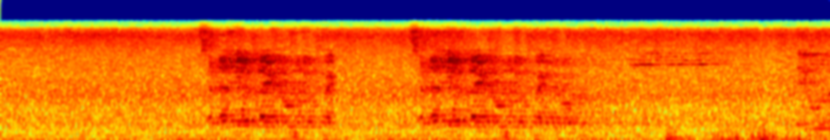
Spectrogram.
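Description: A man speaks calmly into a microphone, lecturing.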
